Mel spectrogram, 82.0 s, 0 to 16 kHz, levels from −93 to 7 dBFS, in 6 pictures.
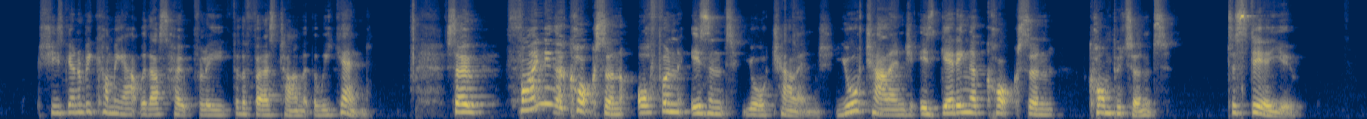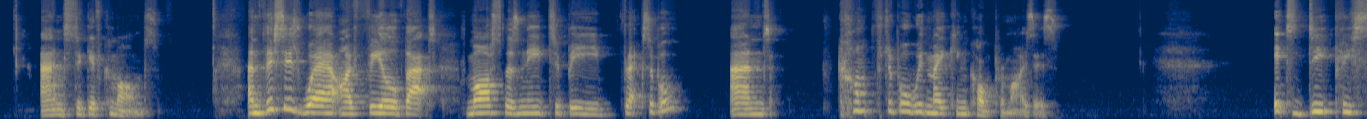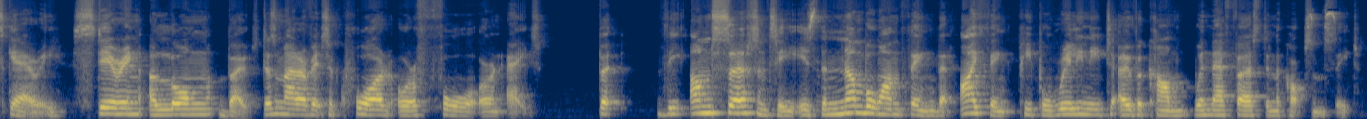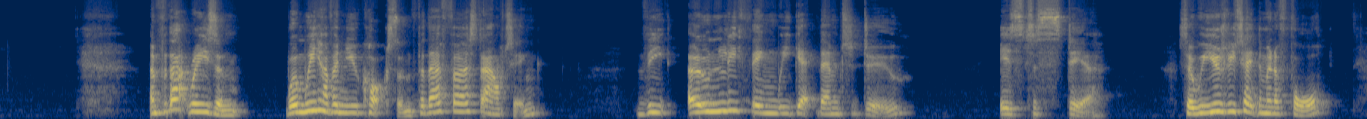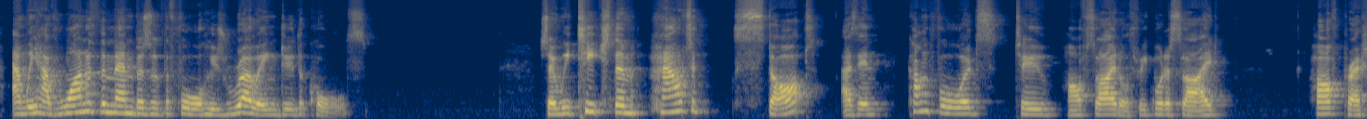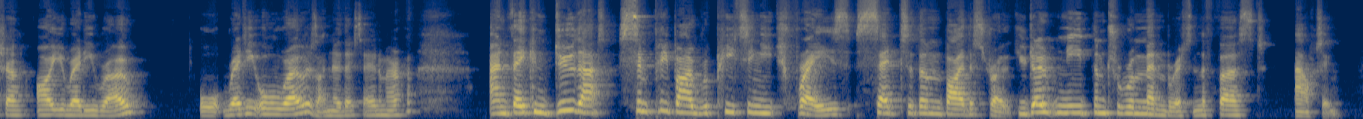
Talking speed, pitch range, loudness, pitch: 150 wpm, 160-220 Hz, -18 LUFS, 185 Hz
